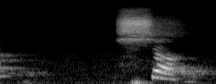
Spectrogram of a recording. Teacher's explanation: श घर्षण होतय एक हलकासा हवेचा फोर्स जाणवतो जिभेवरती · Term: घर्षक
